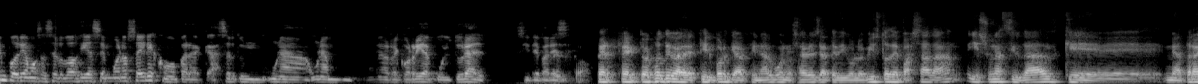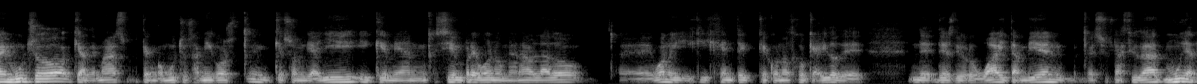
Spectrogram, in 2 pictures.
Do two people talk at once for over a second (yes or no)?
no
